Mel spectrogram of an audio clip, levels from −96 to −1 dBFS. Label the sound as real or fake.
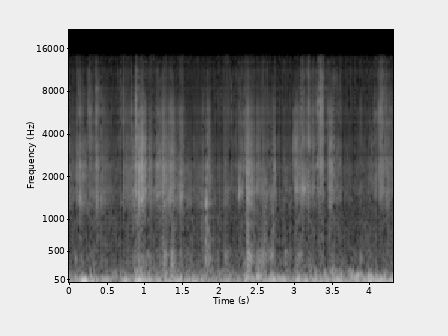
fake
